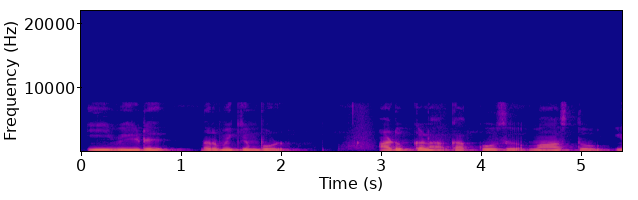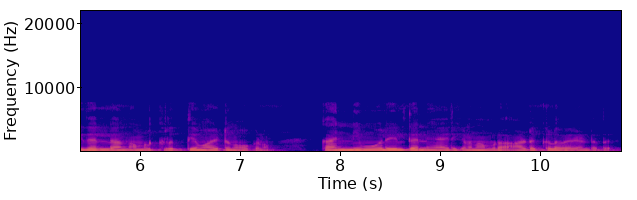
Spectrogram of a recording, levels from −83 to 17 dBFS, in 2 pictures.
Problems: none marked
